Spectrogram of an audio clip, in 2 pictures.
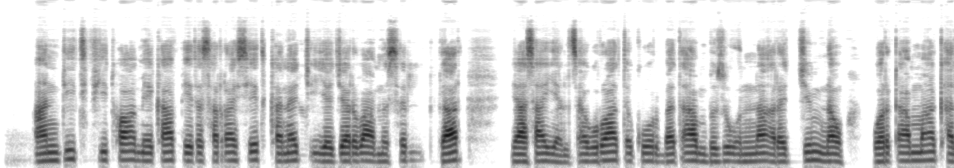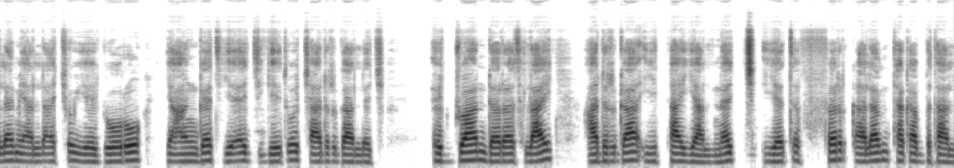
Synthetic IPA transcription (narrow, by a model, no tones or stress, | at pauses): ʔand̪it̪fit̪ʰwʷame̞kʰapjɛt̪ʰəsərːajse̞t̪kʰənət͡ʃʼːjɛd͡ʒəɾbamɨsɨl | ɡ̥aɾ | jasajːalsʼəɡɾwat̪ʼɨkʼuɾbət̪ʼambɨzuɨnːaɾəd͡ʒːɪmnəw | wɔɾkʼamːakʼələmjalːat͡ʃːɛwjɛd͡ʒo̞ɾo̞ | jɛaŋɡət̪jɛɨd͡ʒːɡe̞t̪ʰo̞t͡ʃːad̪ɨɾɡalːət͡ʃː | ʔɨd͡ʒːwand̪əɾət̪laj | ʔad̪ɨɾɡajɪt̪ʰːajːalnət͡ʃʼːjɛt̪ʼɨf | ɨɾkʼələmt̪ʰəkʼəbːɨt̪ʰal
